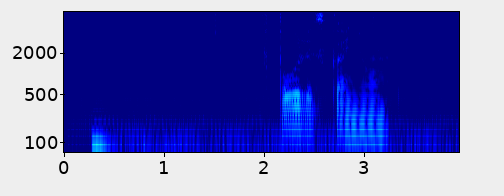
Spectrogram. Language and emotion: Russian, sad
